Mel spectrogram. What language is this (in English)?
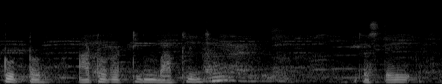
Nepali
